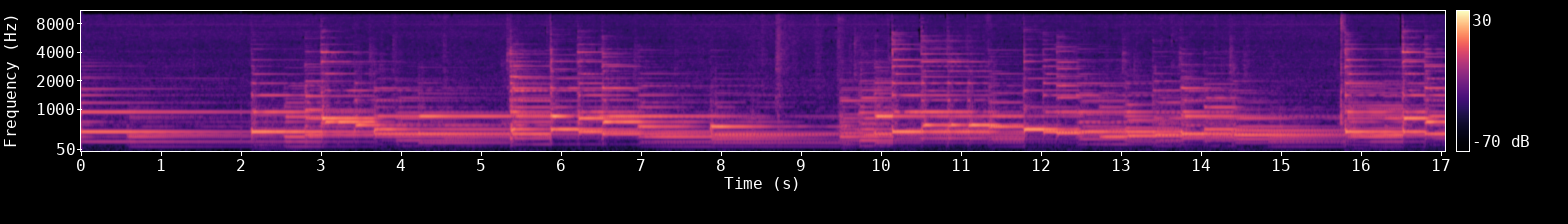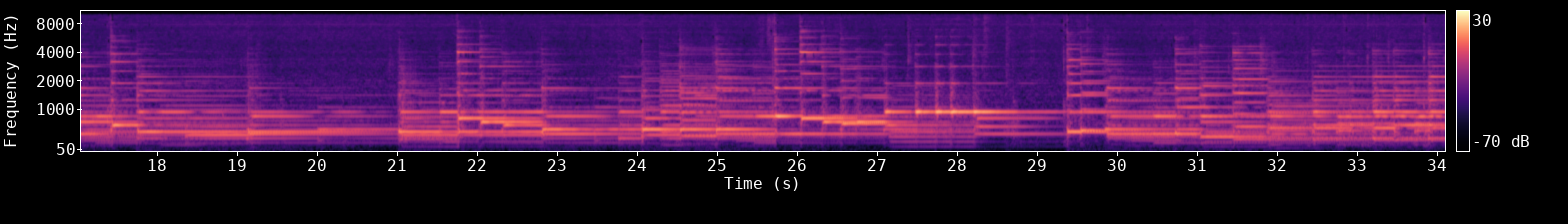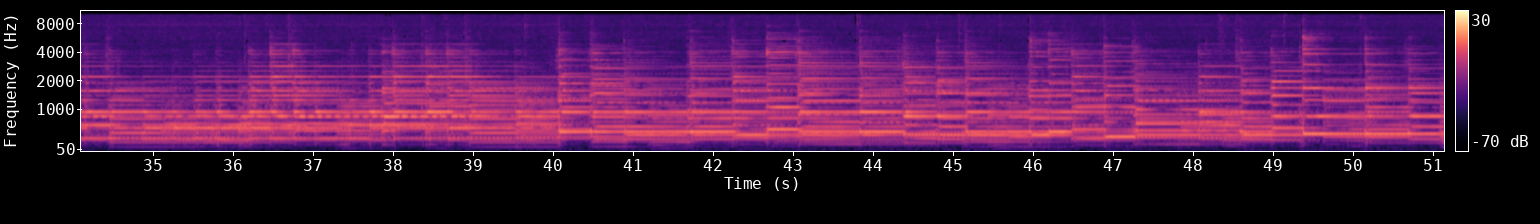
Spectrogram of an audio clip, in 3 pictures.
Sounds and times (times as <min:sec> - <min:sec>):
Music: 0:00.0 - 0:51.1.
